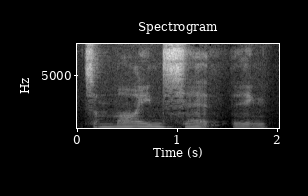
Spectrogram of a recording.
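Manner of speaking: MINDSET stretched out slowly; slow it right down to drive the point home; slow, drawn-out emphasis. Real, not acted. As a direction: draw out "mindset thing" at half speed. Repeats phrase for emphasis.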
